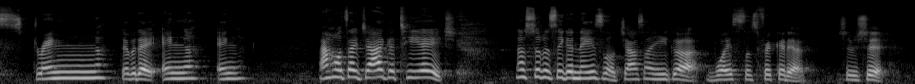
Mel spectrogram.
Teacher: lot of native speakers pronounce this strength but i don't because that's an ng as far as i'm concerned it really should be velar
